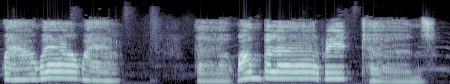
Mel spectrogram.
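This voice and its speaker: A man's voice: very high-pitched, sing-song, drawn-out words, soft background music, pitched above the performer's own voice, full character voice. A man voicing a cheeky small boy who talks in a mocking, mimicking way in a story.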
